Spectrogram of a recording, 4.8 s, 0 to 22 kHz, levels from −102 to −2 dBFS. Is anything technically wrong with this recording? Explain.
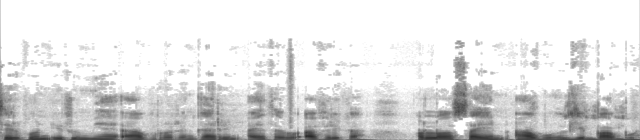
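Yes. At 2.16 to 2.20 s the speech is hit by a wireless microphone noise hit lasting about 37 ms. The analogue FM radio link from the microphone faded for a moment as reflected copies of the signal cancelled the direct one at the receiver. With the carrier that weak, the receiver's own noise rose up through the audio, heard as a short swish or burst of static laid over the speech.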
